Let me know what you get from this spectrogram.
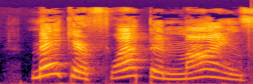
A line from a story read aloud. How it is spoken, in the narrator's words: the rooster yelled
